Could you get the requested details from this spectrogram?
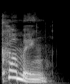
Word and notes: coming: British English

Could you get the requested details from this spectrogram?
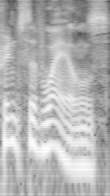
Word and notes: prince of wales: British English

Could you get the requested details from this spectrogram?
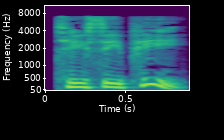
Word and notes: tcp: British English

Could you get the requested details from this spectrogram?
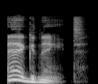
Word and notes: agnate: British English

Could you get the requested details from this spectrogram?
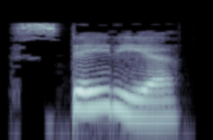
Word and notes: stadia: British English

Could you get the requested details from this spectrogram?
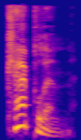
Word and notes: caplin: British English

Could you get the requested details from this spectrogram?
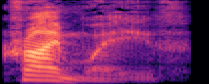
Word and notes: crime wave: British English

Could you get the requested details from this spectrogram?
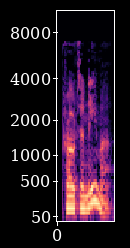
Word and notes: protonema: British English

